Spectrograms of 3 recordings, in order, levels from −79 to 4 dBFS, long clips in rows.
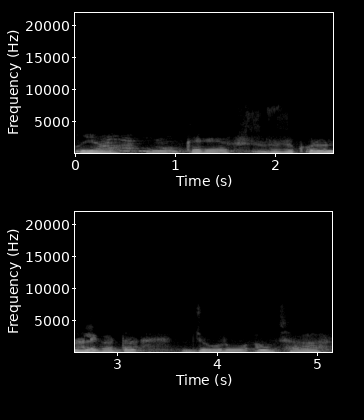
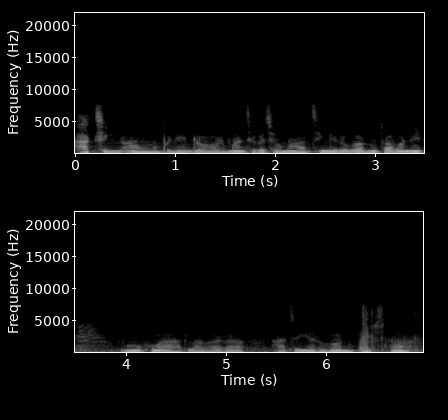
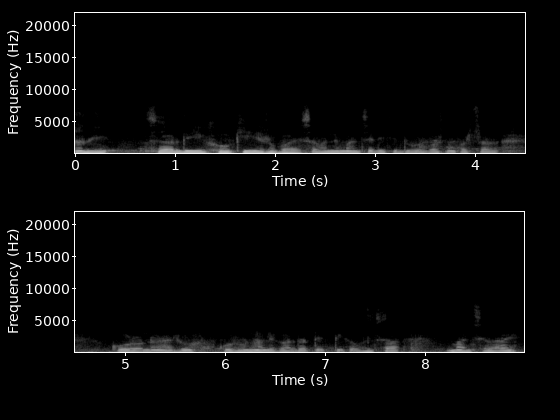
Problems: none marked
